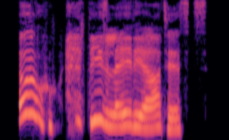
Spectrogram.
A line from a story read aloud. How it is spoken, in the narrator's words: said Joyce, laughing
